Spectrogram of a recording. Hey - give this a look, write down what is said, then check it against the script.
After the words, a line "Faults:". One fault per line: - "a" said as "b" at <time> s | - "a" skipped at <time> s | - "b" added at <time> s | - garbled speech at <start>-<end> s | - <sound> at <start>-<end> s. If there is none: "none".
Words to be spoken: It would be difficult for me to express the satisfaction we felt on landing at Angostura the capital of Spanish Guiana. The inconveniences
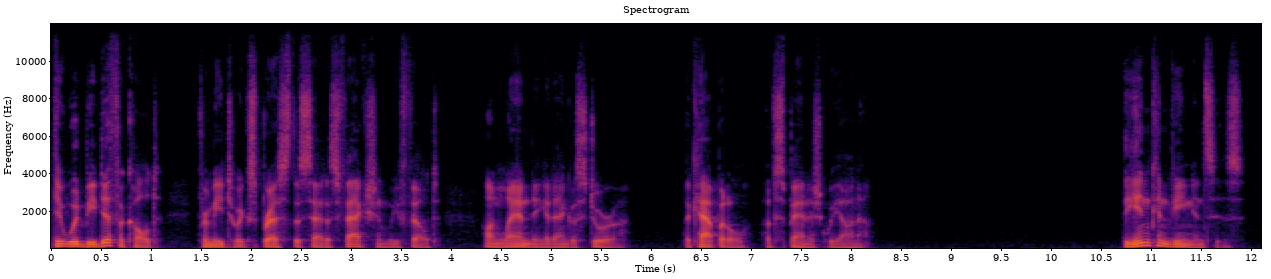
It would be difficult for me to express the satisfaction we felt on landing at Angostura the capital of Spanish Guiana. The inconveniences
Faults:
none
